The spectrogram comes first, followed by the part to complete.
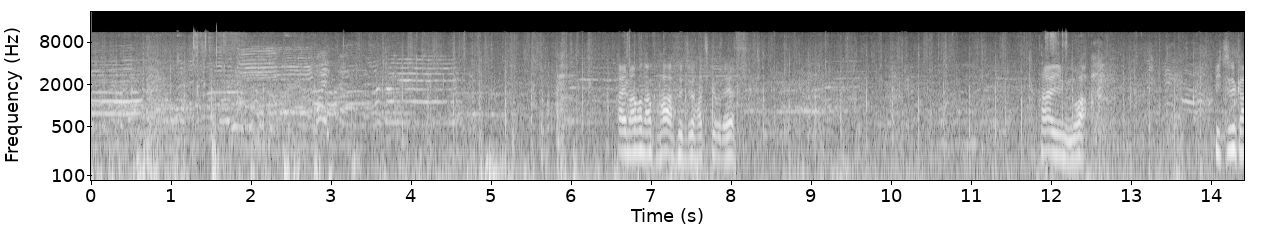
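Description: A runner's footfalls on asphalt, with the camera jolting at each stride. Volunteers at a water station call out in high voices over the first few seconds. A voice breaks in briefly twice, about halfway through and near the end.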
